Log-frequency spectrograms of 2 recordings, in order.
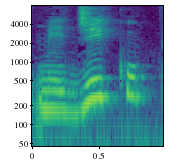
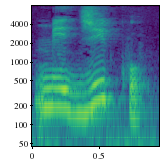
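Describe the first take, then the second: The two takes are said the same way.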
